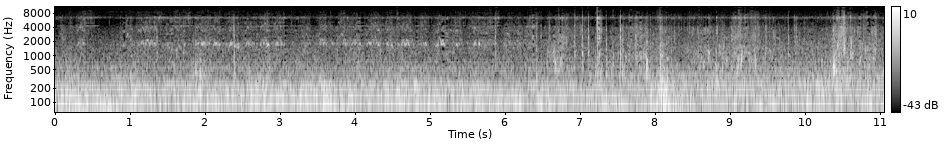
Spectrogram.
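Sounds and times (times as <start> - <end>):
water lapping around kayak: 0.0 - 11.0
wind rumble on microphone: 0.0 - 11.0
clicks and splashes: 5.6 - 11.0.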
